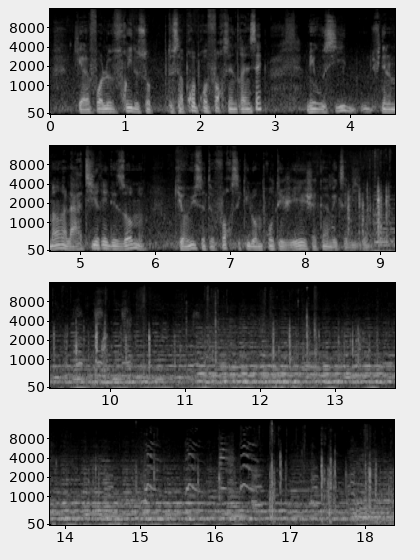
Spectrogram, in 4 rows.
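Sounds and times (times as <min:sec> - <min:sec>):
speech: 0:00.4 - 0:09.3
low rumble of wind: 0:03.6 - 0:18.3
footsteps crunching over pebbles: 0:08.3 - 0:18.3
constant busy murmur of other sounds: 0:08.6 - 0:18.3.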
